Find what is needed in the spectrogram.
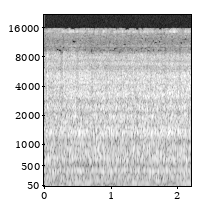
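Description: Smartphone spirit box app sweeping through FM and AM radio frequencies, giving a steady hiss of radio static from the phone's speaker.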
